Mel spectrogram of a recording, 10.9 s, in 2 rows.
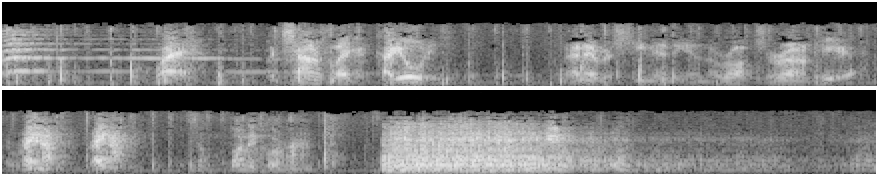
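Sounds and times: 
speech: 1.0s - 2.9s, 3.5s - 6.1s, 6.9s - 9.5s
explosion blowing up rock: 7.8s - 10.1s.

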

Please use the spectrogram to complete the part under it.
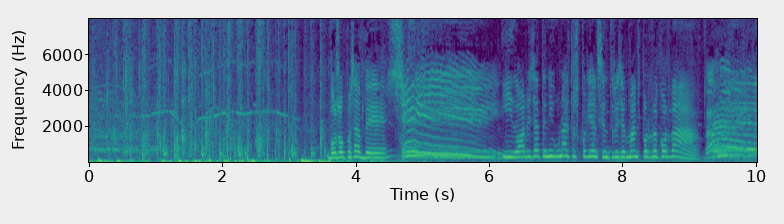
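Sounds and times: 
audience applause: 0.0s - 3.6s
speech: 3.6s - 5.3s, 6.2s - 9.9s.

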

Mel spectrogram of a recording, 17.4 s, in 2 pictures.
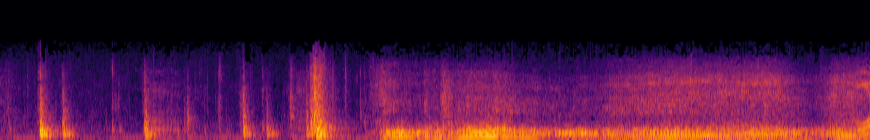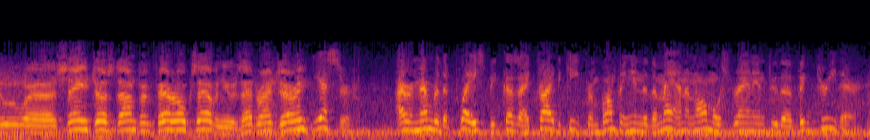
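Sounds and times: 
station wagon engine starting and running: 0.0s - 17.3s
station wagon doors thudding: 0.4s - 3.5s
speech: 9.2s - 17.3s.

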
